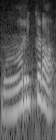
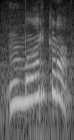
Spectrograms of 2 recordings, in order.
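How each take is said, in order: First: Said in the usual way. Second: മാറിക്കടാ in a higher put-on monster voice. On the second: Shown as a demonstration. Hulk orders people off the plane, put-on monster voice.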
